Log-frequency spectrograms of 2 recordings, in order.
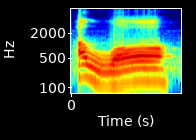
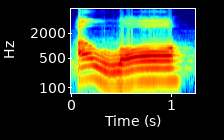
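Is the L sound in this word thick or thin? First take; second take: thick; thick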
